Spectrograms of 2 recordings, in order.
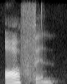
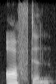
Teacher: you can say this two ways you can say without the t often or with the t often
